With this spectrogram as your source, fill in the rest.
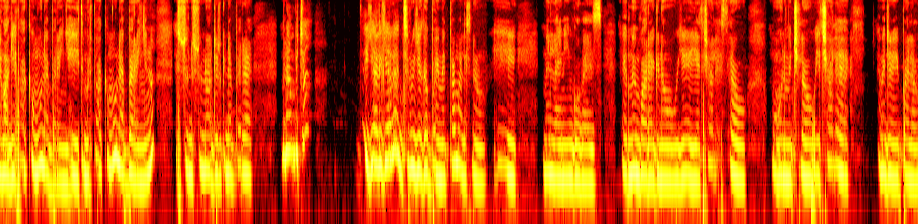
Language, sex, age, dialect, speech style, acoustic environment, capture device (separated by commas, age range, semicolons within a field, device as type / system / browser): Amharic, female, 25-34, Ethiopia - Addis Ababa, happy, silence, mobile / Linux / Chrome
